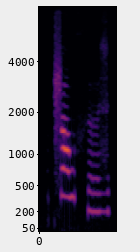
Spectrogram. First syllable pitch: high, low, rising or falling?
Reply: high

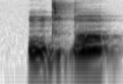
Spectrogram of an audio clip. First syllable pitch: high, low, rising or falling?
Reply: low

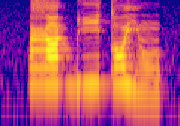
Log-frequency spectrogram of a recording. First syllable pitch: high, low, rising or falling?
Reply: high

